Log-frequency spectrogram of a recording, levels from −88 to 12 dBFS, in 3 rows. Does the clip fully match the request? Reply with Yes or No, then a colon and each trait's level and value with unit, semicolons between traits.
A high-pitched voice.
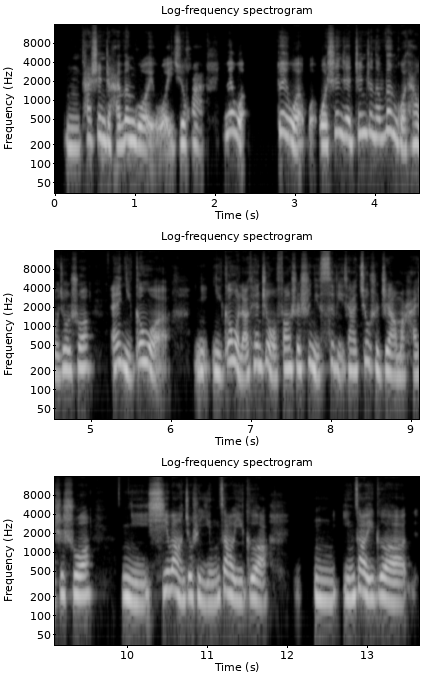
Yes: high, 210 Hz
